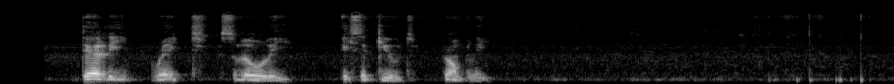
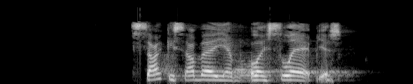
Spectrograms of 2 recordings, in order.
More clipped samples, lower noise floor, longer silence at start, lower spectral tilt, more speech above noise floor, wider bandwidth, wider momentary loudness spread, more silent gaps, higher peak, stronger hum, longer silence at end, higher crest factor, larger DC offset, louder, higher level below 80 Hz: neither; second, -57 dBFS vs -85 dBFS; second, 0.8 s vs 1.3 s; first, -4.5 dB/octave vs -2 dB/octave; second, 36 dB vs 72 dB; first, 12.5 kHz vs 8 kHz; first, 27 LU vs 6 LU; neither; about the same, -2 dBFS vs 0 dBFS; neither; second, 0.3 s vs 0.7 s; first, 22 dB vs 16 dB; neither; second, -21 LUFS vs -13 LUFS; second, -72 dBFS vs -60 dBFS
